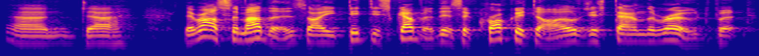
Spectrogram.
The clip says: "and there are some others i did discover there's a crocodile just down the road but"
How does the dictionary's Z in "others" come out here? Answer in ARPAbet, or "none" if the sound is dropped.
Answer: Z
